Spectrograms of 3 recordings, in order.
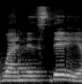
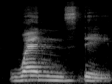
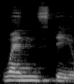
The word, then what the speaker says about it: Wednesday: Not Wednesday, class. It's Wednesday. That is how you should pronounce the day, Wednesday, okay?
